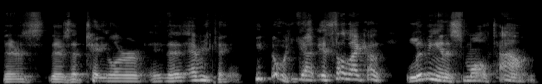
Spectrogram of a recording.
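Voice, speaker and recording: A man's voice: on the high side, animated, normal speed. A man from Wisconsin, a guest on a talk show, chatting casually in a wry, self-deprecating way. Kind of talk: casual chat.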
